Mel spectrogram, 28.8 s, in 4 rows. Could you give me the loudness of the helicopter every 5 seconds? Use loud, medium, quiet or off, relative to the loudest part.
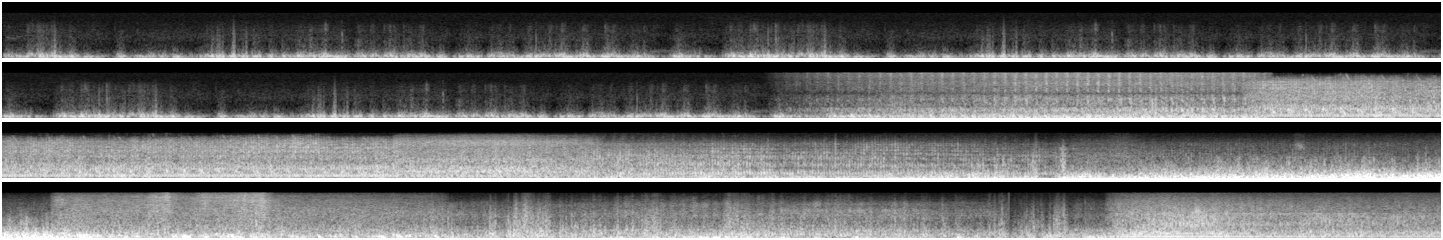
off, off, loud, loud, medium, loud.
